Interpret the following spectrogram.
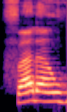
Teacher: ہا کے اوپر الٹا پیش ہے، 1 الف دار میں کھینچیں گے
